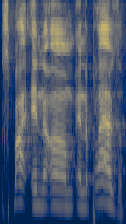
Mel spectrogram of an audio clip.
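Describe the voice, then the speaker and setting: Bright, high-pitched man ranting on a podcast. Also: fairly even intonation, normal speed. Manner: profane, ranting, opinionated. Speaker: podcast co-host. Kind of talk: casual comedic roasting banter.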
